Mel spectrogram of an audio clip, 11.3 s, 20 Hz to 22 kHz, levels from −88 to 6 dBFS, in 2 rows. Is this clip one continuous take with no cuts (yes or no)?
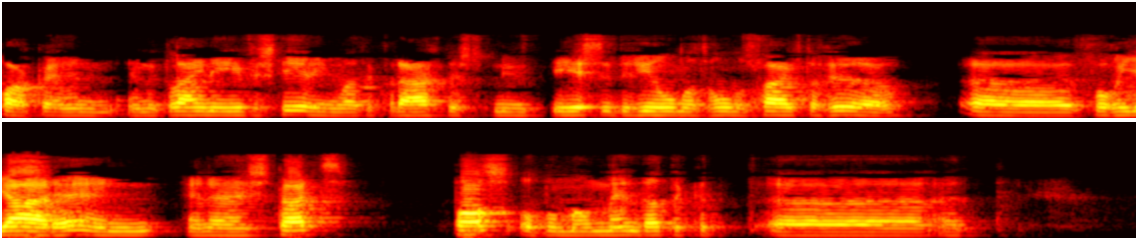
no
